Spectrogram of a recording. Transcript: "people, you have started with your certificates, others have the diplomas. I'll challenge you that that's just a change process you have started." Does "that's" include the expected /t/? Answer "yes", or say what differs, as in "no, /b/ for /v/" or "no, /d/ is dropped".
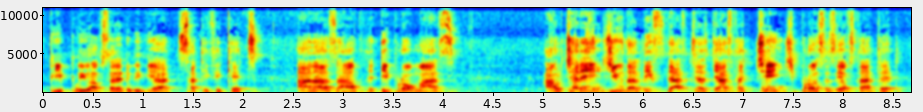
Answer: no, /s/ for /t/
